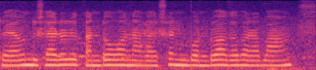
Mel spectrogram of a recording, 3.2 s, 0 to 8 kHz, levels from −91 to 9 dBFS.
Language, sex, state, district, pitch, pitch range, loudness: Chakma, female, Tripura, Dhalai, 215 Hz, 210-225 Hz, -12 LUFS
